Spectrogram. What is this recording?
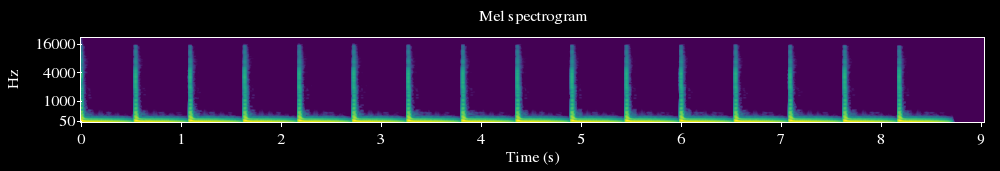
Trap-Moombahton Kick Loop 1
Heavy Moombahton or Trap kick Loop 4x4.
Drums, Bass-Drum, Drum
